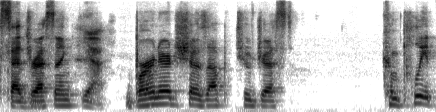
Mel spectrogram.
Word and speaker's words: Bernard: you get to the real crux of the issue being Barnard, whatever his fuck name is, Bernard. who shows Bernard. He says Bernard is how they say it.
